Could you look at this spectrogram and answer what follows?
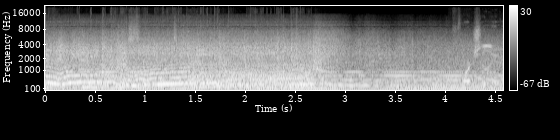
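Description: A race car engine runs loud and steady through a qualifier round at a World Cup finals event, its sustained drone holding the whole stretch with a slight dip late on.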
